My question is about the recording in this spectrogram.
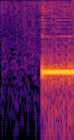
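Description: A telephone call tone sounds while a call is being placed: one steady, clean mid-pitched tone starts halfway through and holds unchanged to the end after a silent first half.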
